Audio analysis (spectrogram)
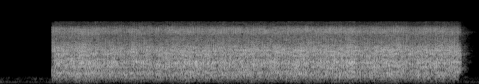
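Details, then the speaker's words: Ultrasound recording at a motor drive-end bearing. Steady hiss with faint once-per-turn (1x) impacts; the pump drive-end bearing shows the same impacts, matching the vibration readings. The impacts point to a worn coupling element. "The ultrasound technology was used to pinpoint the source of the u of the impacting sound and both motor drive and and pump drive and bearings were showing the same 1x impacts also as the vibration measurements."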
